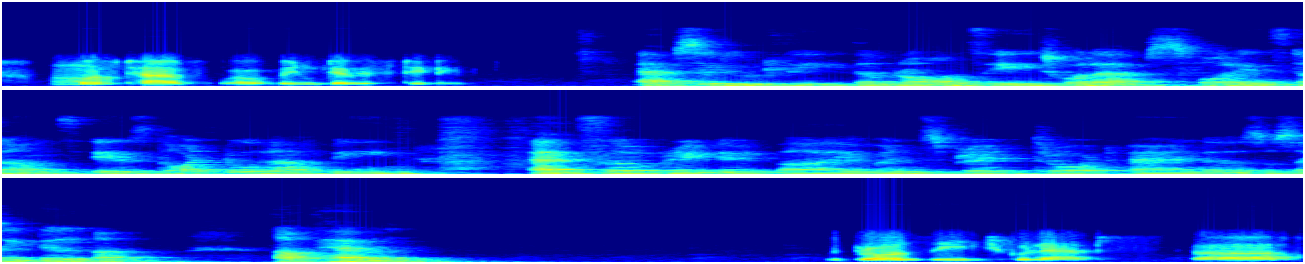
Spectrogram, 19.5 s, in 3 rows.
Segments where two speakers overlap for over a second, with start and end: none

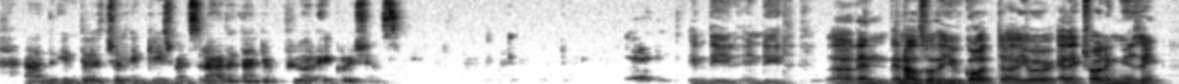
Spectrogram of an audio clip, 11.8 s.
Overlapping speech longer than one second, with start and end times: none

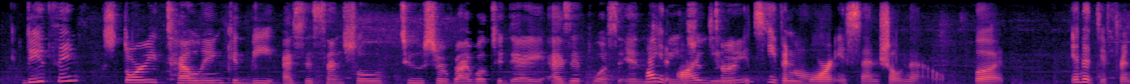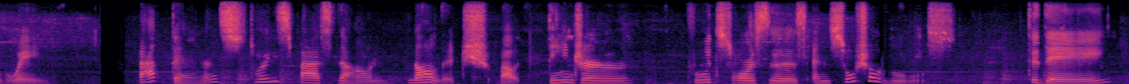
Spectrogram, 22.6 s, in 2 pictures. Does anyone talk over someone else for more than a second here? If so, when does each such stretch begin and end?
6.4-7.7

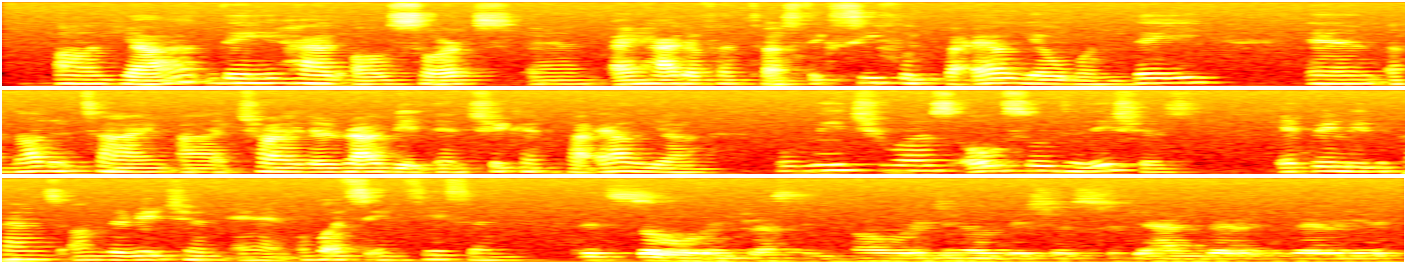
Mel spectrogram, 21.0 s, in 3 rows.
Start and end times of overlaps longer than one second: none

